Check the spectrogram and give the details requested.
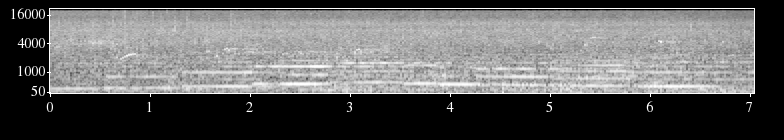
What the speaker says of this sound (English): Just at the shift changeover, rain sets in.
